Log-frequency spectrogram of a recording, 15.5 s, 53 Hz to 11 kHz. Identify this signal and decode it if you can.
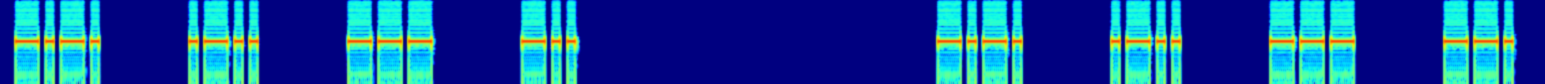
Morse code, heard as a keyed tone, about 16 wpm, spaced as for 7 wpm, 800 Hz. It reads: CLOD CLOG
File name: Spaced Alphas / Spaced Alphas mp3s / Cs sp @15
